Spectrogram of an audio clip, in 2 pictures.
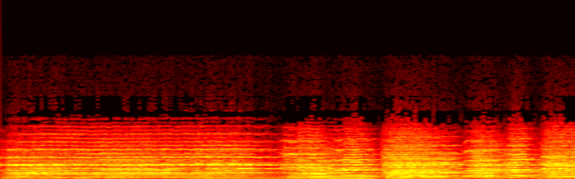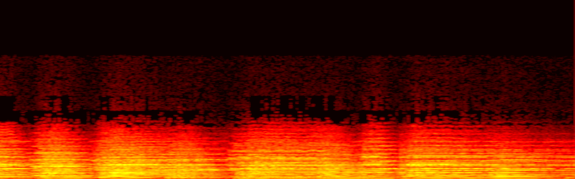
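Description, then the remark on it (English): Bells ring loudly and continuously, overlapping strikes blending into a dense, ringing wash of bright tones with shifting rhythm and no voices. “Joe, I think you can start ringing those bells again.”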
